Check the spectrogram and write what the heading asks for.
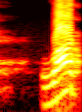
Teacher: तो ये व वैसा वर्ण है जो दो जगहों से उच्चारित होता है, तो इसलिए इसका उत्तर दंतोष्ठ हो जाएगा। दांत और ओष्ठ दोनों जगह से उच्चारित होता है, इसलिए इसको दंतोष्ठ कहेंगे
